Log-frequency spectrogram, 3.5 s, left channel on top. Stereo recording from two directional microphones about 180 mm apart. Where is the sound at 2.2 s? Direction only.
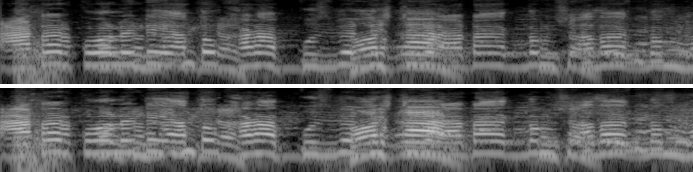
30° left (ahead or behind).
